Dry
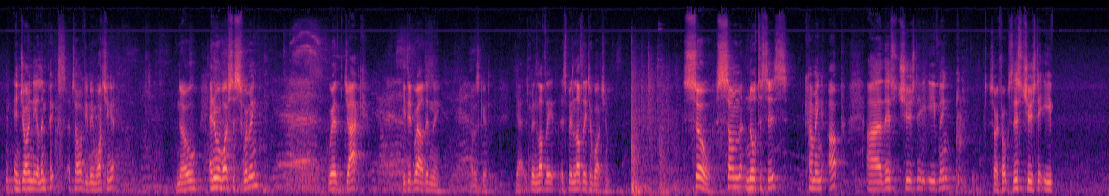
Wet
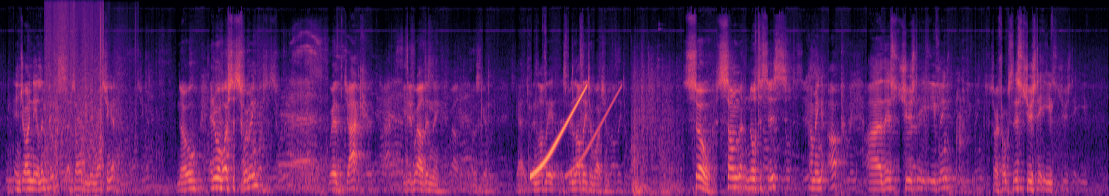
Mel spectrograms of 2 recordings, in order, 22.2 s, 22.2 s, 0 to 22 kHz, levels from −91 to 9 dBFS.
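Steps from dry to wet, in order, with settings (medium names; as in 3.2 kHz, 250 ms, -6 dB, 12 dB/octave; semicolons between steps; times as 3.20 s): transient shaper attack -12 dB, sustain +6 dB; 0.89–2.08 s: companded quantiser 2-bit; 10.60–11.75 s: painted sound rise 400–3700 Hz -13 dBFS; on a send: delay 697 ms -17.5 dB; on the sum: trim -1 dB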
